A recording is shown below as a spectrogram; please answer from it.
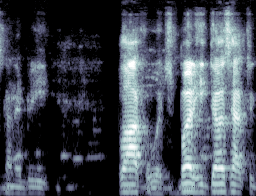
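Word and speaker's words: Błachowicz: You say Blachowicz then.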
